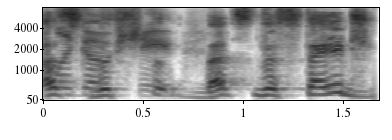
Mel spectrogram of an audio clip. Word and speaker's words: Legoshi: how they keep saying legoshi and that I'm just they say I listen I understand that you're angry but they do pronounce it legosi that's the stage name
